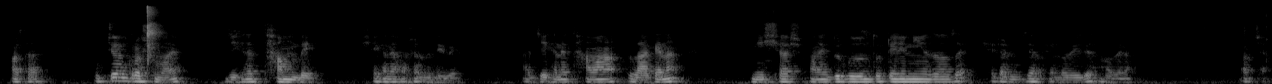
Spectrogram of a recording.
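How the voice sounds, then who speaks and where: A young Bangladeshi man with a warm, medium-pitched voice teaches an online exam-prep lesson at a brisk pace, holding a steady tone and pausing often. He's patient, repeating things and drawing syllables out to demonstrate. The audio is a dull, roomy home recording with a faint hiss.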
